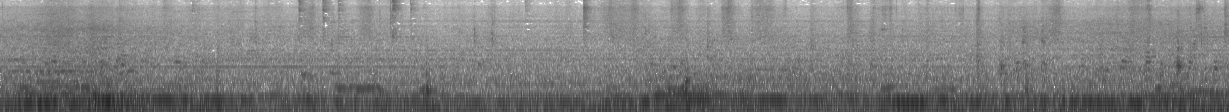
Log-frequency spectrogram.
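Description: Straight razor scraping lathered beard stubble in short, quick strokes, starting about four seconds in. Under it runs a steady rumble of street traffic and background voices.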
